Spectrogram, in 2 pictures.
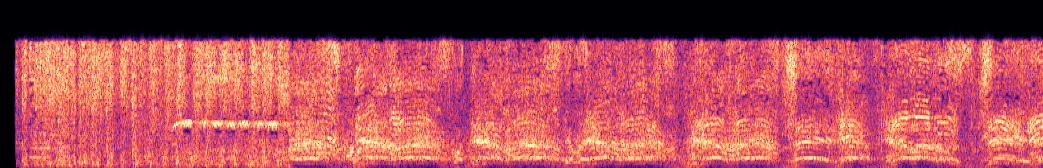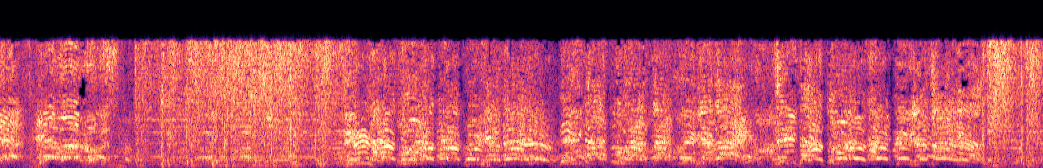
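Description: A large crowd chants and shouts together at the Chernobyl Way protest rally in Belarus, voices rising and falling in loud rhythmic bursts that continue steadily throughout.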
